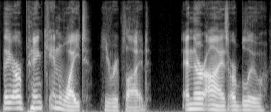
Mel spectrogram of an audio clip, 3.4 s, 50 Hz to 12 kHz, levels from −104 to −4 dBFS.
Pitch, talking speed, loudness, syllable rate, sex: 135 Hz, 210 wpm, -18 LUFS, 5.7 syllables/s, male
